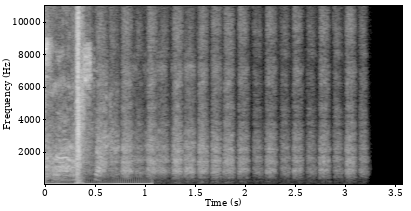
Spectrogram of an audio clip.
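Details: Moose, a pet dog, panting: quick, even, breathy puffs about eight per second for two seconds, after a short loud burst of talking and thumping at the start.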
